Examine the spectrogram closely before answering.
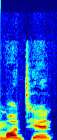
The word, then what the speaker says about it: Montano: wife name is Montano. Montana. Yeah, it is- Montano. Yes. It is spelled phonetically nearly like Montana.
